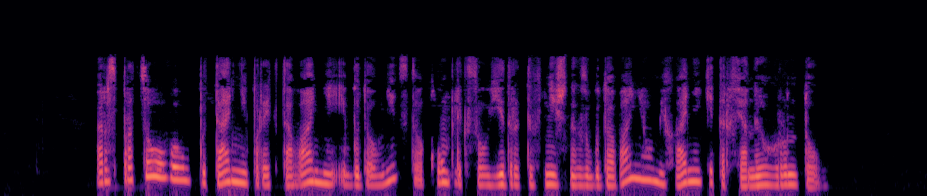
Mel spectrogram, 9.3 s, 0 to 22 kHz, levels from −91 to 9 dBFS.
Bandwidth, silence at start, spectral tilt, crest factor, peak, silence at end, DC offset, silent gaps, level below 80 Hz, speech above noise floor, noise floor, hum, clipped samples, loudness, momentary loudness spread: 8 kHz; 0.95 s; -6 dB/octave; 16 dB; -10 dBFS; 1.05 s; under 0.1%; none; -66 dBFS; 60 dB; -86 dBFS; none; under 0.1%; -27 LUFS; 7 LU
